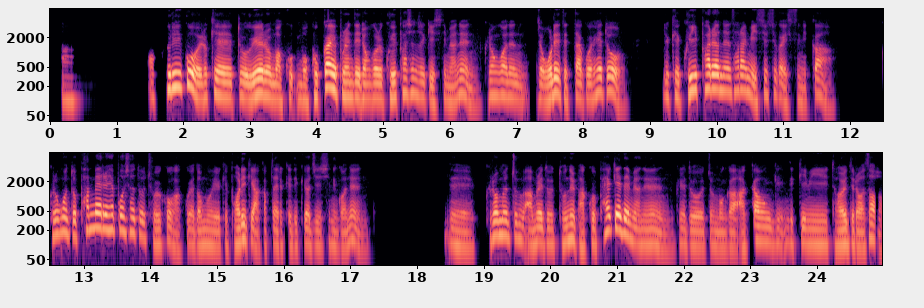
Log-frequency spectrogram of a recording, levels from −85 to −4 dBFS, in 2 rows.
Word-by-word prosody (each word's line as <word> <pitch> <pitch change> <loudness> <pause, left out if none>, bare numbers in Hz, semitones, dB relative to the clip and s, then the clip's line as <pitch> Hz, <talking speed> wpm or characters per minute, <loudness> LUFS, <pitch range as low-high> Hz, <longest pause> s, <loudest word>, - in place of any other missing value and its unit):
아. 105 -1 -10 1.1
어 120 - -5 0.2
그리고 190 - +6
이렇게 120 +1 +2
또 120 -3 +2
의외로 135 -1 +7
막 110 -3 -1
고 - - -4
뭐 110 -2 -4
고가의 165 - +7
브랜드 125 -1 +1
이런 115 -1 +2
거를 115 -1 +3
구입하신 140 +4 -1
적이 120 -4 -4
있으면은 100 - -5
그런 130 0 -4
거는 120 -4 -2
이제 - - -2
오래됐다고 115 -1 +2
해도 150 - +1 0.5
이렇게 125 -1 -5
구입하려는 170 +2 +4
사람이 160 -5 0
있을 105 +7 -6
수가 130 0 -5
있으니까 90 -5 -6 0.7
그런 165 +2 -1
건 185 -2 +1
또 155 -2 -1
판매를 215 +1 +3
해 210 - +2
보셔도 180 -6 -2
좋을 105 -6 -6
것 120 +2 -3
같고요, 95 +3 -7
너무 100 +1 -4
이렇게 95 -1 -6
'버리기 115 +3 -1
아깝다.' - - -6
이렇게 100 - -9
느껴지시는 95 0 -7
거는. 90 -3 -7 1.1
네. 95 -5 -7 0.2
그러면 155 +2 +1
좀 135 -5 -5
아무래도 110 0 -1
돈을 120 +4 -2
받고 100 +2 -6
팔게 200 +2 +4
되면은 105 - -1
그래도 95 -2 -5
좀 100 0 -8
뭔가 90 -1 -3
아까운 115 +5 -1
게 110 - -9
느낌이 105 0 -6
덜 100 0 0
들어서 95 +4 -1
115 Hz, 335 characters per minute, -22 LUFS, 100-145 Hz, 1.1 s, 의외로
